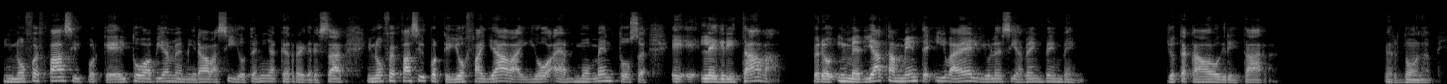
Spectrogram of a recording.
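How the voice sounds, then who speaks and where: A man in his thirties, a pastor, giving an earnest, confessional personal testimony in conversation, his voice dropping softly at emotional points. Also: mid-range voice, a little fast, few pauses. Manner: earnest, confessional, soft-spoken with emotional dips.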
